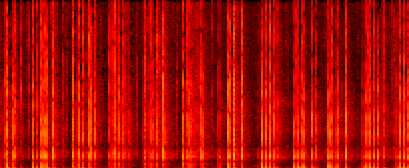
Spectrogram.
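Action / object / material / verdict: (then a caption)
tap / hardcover comic album with glossy cardboard cover / cardboard / none. Fingertips and nails tap and scratch the glossy printed cardboard cover of a large hardcover "Jim Hawkins" comic album, made of paper and board, held close to the microphone. Rapid, irregular bursts of crisp crackling scratches and dull low thumps come in quick clusters, with short gaps between them.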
